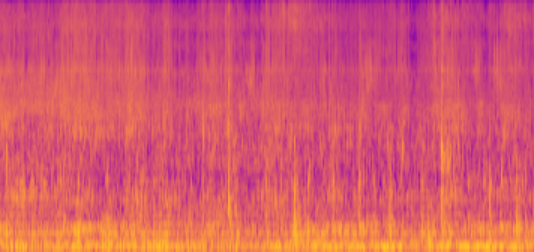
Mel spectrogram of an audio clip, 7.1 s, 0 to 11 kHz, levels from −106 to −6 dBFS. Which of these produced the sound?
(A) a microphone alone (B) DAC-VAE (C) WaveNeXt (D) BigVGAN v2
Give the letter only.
D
